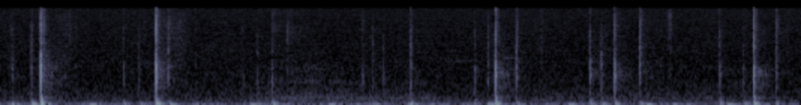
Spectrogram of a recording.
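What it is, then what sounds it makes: Plastic cosmetic tube. Long nails tap rapidly on a dark green plastic squeeze cosmetic tube held close to the microphone. Sharp, short clicks with bright edges come at an uneven pace over a soft scratchy rustle, each one dying away almost at once.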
